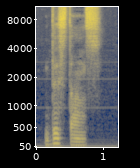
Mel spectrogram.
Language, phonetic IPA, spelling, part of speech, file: Polish, [ˈdɨstãw̃s], dystans, noun, Pl-dystans.ogg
